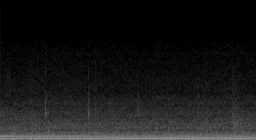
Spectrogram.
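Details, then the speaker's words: Custom-built Pentium D desktop while streaming YouTube: steady high screech at one pitch over soft computer hum; power supply fan failing and not moving any air. "I don't know what's making that noise if whoa okay going to move that if it's the fan on the what's that called the video card or the fan on the processor that's speeding up and making that noise oh no it's a power supply fan"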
